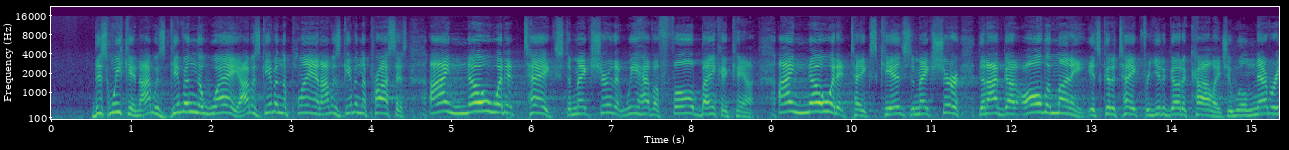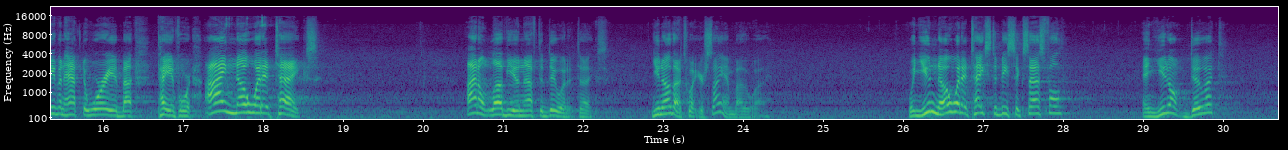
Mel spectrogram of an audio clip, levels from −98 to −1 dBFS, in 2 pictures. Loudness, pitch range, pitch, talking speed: -25 LUFS, 180-255 Hz, 220 Hz, 205 wpm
